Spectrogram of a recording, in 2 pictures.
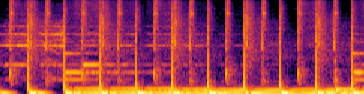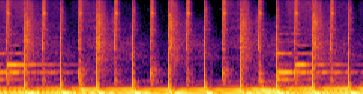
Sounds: music

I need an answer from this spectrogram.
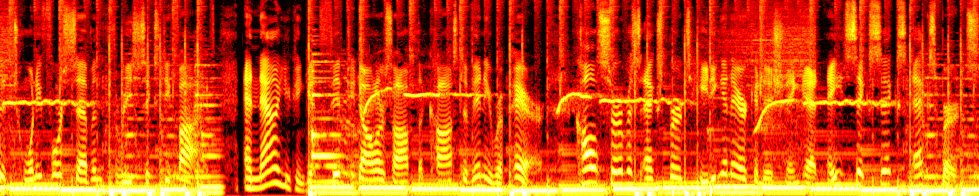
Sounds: music
speech

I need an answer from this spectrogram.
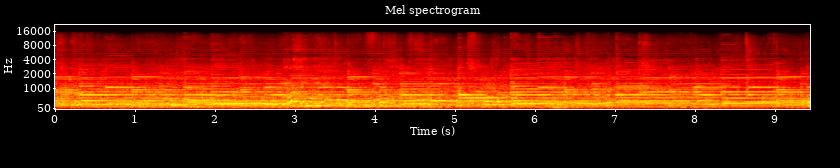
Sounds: music
speech
classical music

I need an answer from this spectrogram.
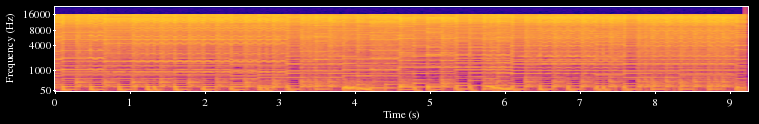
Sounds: music

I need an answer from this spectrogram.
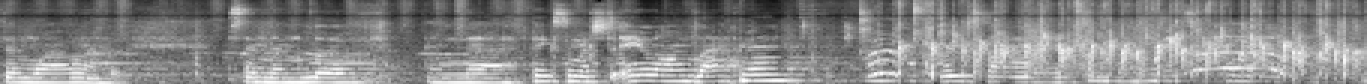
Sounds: speech

